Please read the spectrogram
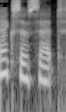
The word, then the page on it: exocet: American English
